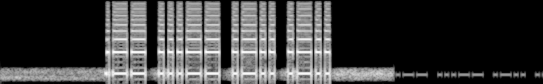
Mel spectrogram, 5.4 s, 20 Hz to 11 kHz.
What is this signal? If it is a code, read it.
Morse code, heard as a keyed tone, about 26 wpm, 1340 Hz, with noise. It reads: W3LL
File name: contests / 2019-cw-wpx-kt5j-k5pi- -2330 0-16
